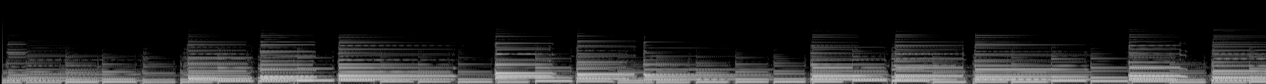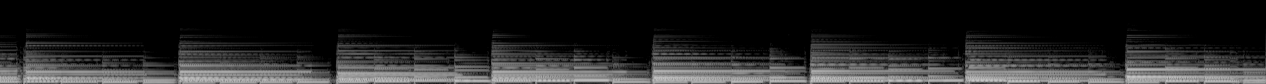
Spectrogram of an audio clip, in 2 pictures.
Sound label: chord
